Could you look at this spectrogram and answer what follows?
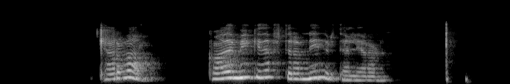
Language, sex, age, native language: Icelandic, female, 60-69, Icelandic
